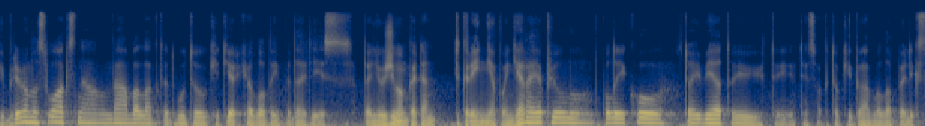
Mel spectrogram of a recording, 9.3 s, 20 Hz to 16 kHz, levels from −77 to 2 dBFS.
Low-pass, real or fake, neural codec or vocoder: 10.8 kHz; fake; codec, 24 kHz, 0.9 kbps, WavTokenizer, large speech release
